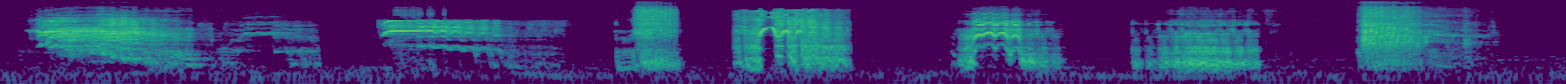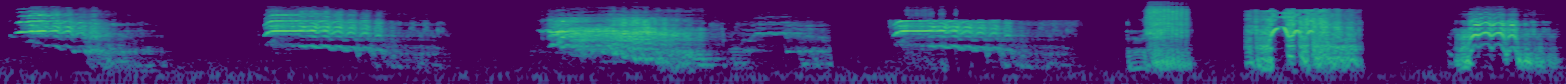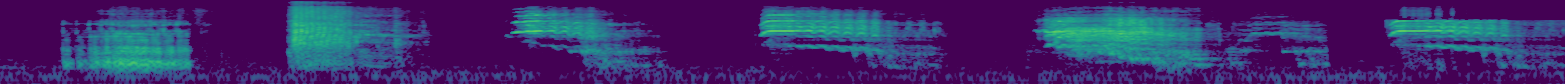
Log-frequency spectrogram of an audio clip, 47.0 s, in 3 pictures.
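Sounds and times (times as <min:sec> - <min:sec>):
horse neighing and whinnying: 0:00.2 - 0:03.2, 0:03.8 - 0:08.6, 0:09.5 - 0:10.7, 0:11.3 - 0:12.8, 0:13.6 - 0:15.0, 0:15.8 - 0:17.3, 0:18.3 - 0:20.2, 0:21.0 - 0:24.0, 0:24.6 - 0:29.3, 0:30.2 - 0:31.3, 0:31.9 - 0:33.4, 0:34.2 - 0:35.6, 0:36.4 - 0:38.0, 0:38.9 - 0:40.9, 0:41.6 - 0:44.6, 0:45.2 - 0:46.9.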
